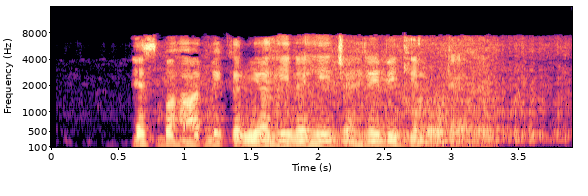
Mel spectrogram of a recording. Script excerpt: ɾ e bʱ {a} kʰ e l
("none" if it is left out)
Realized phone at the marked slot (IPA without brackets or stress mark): i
